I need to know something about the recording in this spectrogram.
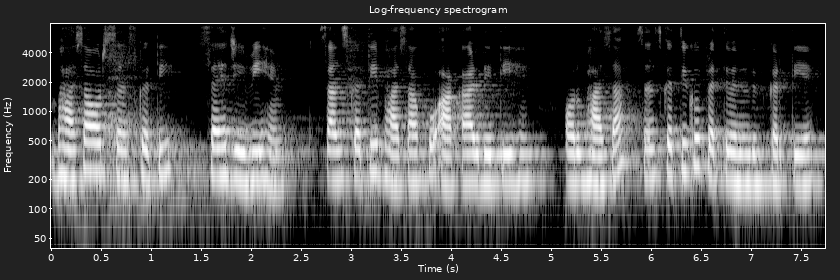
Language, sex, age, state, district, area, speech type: Hindi, female, 18-30, Madhya Pradesh, Gwalior, rural, spontaneous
